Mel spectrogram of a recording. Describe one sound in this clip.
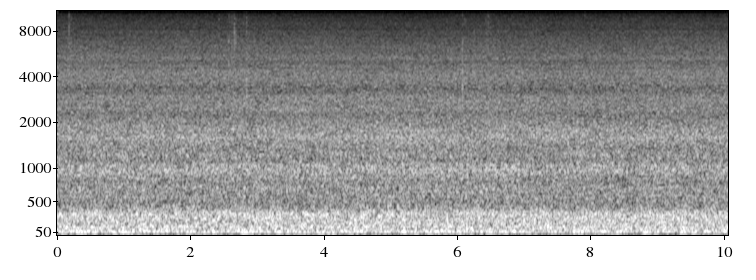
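Water rushes steadily from a dam spillway.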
